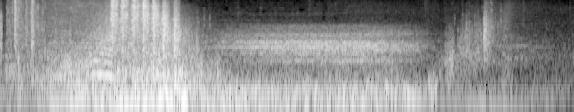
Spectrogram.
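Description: Close, loud gunshots in Valorant crack out in a quick volley, followed by a sustained humming in-game tone and one more sharp shot near the end.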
